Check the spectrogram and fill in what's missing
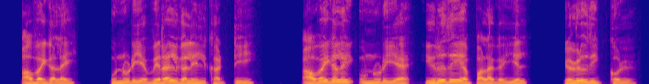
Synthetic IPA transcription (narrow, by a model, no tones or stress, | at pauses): ɐʋɐɪɣɐɭɐɪ | ʊnːɯɽɐjɐʋɪɾɐlɣɐɭɪlkɐʈːi | ʔɐʋɐɪɣɐɭɐɪʔʊnːɯɽɐjɐɪɾɯðɐjɐpːɐlɐɣɐjɪl | ɛɻɯðɪkːɔɭ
